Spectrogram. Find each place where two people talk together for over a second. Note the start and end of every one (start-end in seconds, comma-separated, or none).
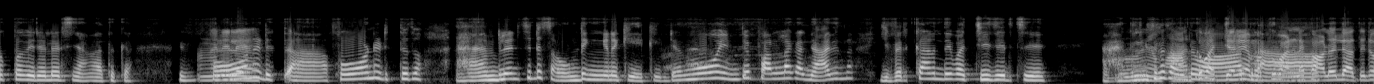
11.2-13.2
